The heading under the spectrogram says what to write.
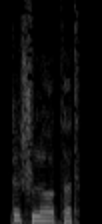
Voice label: "geschlottert", German; adjectives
